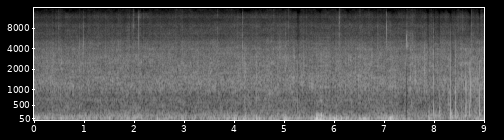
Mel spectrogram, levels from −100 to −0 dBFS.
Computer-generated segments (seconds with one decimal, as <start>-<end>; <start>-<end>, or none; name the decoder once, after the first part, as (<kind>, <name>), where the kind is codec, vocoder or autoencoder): 0.0-9.0 (codec, SNAC)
